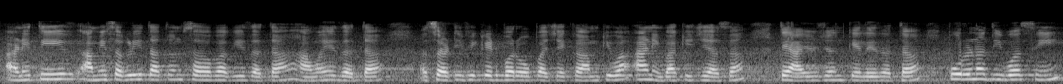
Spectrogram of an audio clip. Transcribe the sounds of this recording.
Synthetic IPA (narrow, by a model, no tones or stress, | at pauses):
aɽ̃it̪iːam̤iːsəɡɭiːt̪at̪uːnsəɦbʱaɡiːd͡zat̪aɦãʋə̃jed͡zat̪a | səɾʈifikeʈ̚bəɾowpat͡ɕekamkĩw̃ʋaʔaɽ̃ibakit͡ɕiəsa | t̪eajod͡ʑənkeled͡zat̪a | puɾɳəd̪iʋəsɦĩ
